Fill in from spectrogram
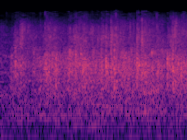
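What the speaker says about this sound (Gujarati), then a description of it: "આપ બધાએ બહેનો માટે જોરદાર તાળી પાડી" An audience applauds women performers at a Gujarati folk music dayro evening, with dense steady clapping filling the whole moment from a crowd nearby.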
